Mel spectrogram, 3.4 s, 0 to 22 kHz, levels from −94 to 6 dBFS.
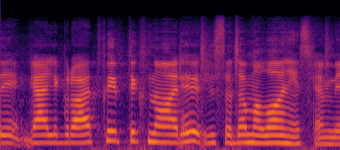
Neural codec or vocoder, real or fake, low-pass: autoencoder, 48 kHz, 32 numbers a frame, DAC-VAE, trained on Japanese speech; fake; 14.4 kHz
